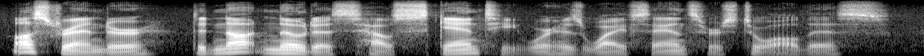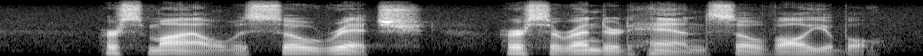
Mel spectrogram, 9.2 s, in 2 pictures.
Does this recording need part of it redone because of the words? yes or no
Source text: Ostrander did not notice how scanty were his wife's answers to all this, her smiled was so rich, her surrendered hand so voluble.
yes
